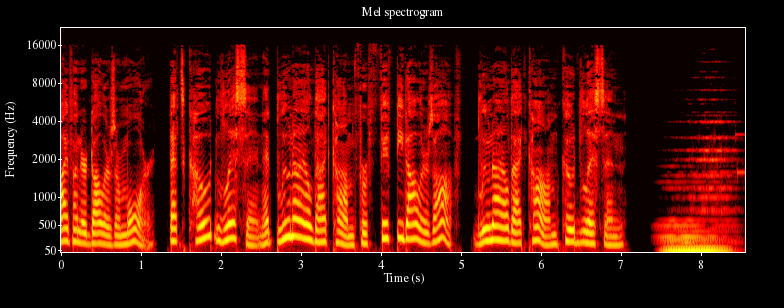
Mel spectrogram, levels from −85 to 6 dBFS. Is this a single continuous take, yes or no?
no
